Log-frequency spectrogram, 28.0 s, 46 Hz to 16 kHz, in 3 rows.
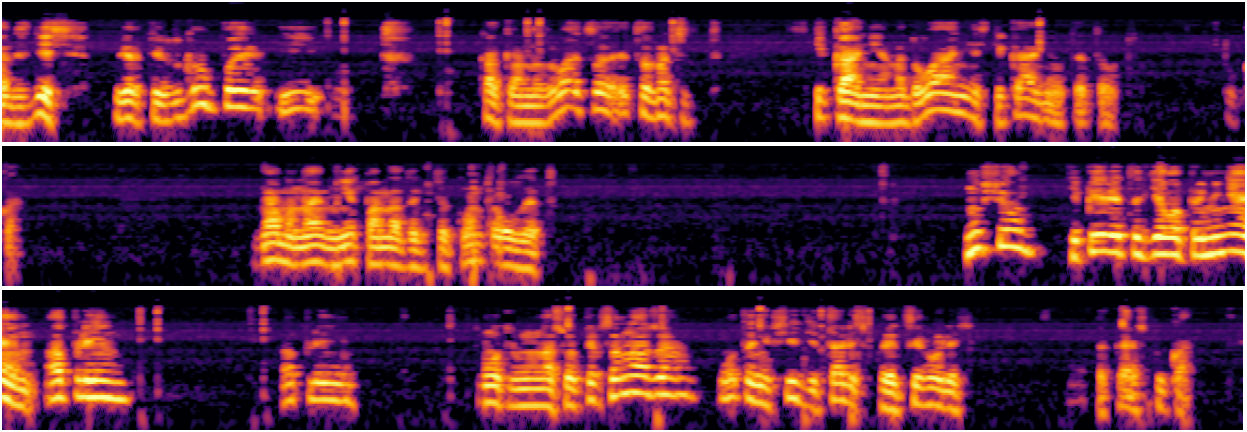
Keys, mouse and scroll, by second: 2.3-4.1 drag, 5.1-9.1 drag, 14.9 ctrl+z, 16.8-18.3 drag, 19.7-21.1 drag, 22.0 middle click, 23.6 middle click, 25.1-27.1 middle drag, 27.8-27.9 drag.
